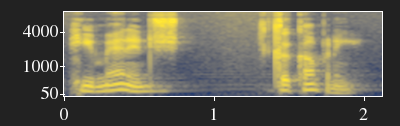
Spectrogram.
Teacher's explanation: You make a stop D and it links together with the, so you don't really hear the D.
